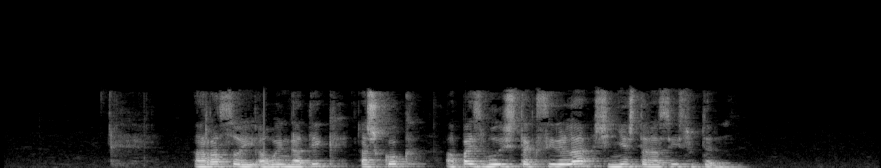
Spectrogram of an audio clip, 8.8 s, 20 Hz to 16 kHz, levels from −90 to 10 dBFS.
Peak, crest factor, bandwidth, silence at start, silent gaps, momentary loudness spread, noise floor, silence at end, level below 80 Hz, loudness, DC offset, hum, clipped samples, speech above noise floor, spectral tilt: 0 dBFS; 16 dB; 7.6 kHz; 1.95 s; none; 14 LU; -72 dBFS; 1.45 s; -60 dBFS; -15 LUFS; under 0.1%; none; under 0.1%; 58 dB; -6.5 dB/octave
